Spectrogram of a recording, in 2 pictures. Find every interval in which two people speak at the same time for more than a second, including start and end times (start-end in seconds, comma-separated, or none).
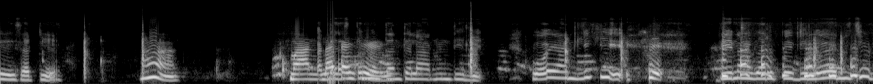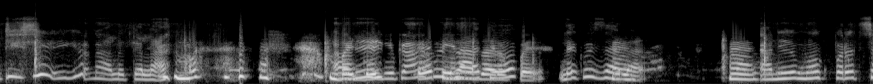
12.1-13.8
